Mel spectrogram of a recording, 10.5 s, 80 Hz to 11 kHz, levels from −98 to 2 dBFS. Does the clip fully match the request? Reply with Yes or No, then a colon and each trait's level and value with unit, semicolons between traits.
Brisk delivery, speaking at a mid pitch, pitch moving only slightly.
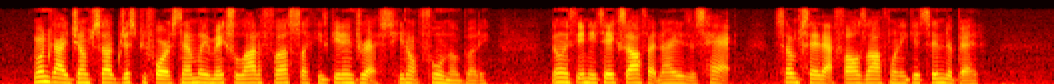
Yes: fast, 240 wpm; medium, 150 Hz; narrow, 2.0 semitones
